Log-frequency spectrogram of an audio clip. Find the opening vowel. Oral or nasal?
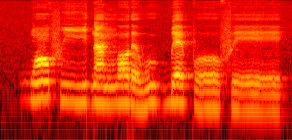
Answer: nasal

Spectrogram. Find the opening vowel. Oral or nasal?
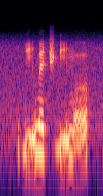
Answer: oral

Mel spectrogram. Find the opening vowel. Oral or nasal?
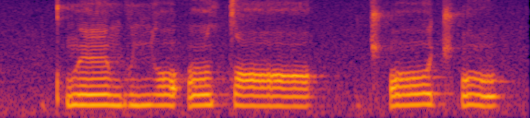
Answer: nasal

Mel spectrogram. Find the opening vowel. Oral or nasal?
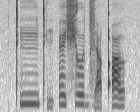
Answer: nasal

